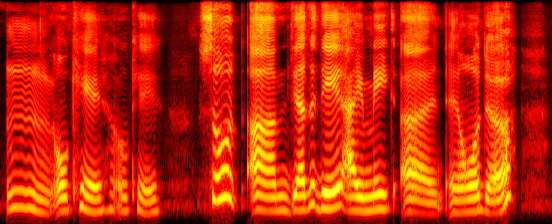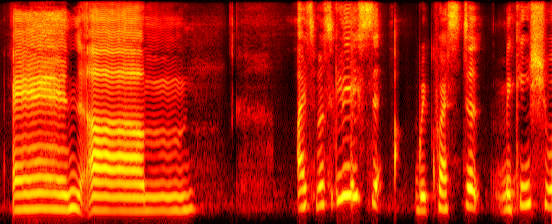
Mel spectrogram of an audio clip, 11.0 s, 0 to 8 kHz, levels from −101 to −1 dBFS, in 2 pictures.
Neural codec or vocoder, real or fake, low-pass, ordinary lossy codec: codec, 16 kHz, 4 kbps, X-Codec, HuBERT features, trained on balanced general audio; fake; none; none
